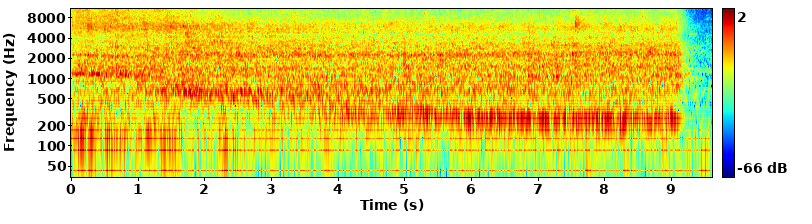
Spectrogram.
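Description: A big pan filling with water from a kitchen tap, a steady rushing gush that holds for about nine seconds, rising slightly in pitch as the pan fills, then stops abruptly.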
